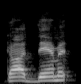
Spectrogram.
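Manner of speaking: usual speaking voice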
